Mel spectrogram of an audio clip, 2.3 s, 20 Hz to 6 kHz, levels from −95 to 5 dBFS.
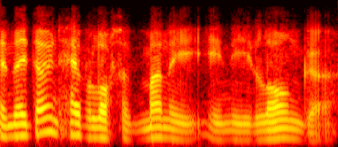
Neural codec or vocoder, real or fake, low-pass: none; real; 5.4 kHz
